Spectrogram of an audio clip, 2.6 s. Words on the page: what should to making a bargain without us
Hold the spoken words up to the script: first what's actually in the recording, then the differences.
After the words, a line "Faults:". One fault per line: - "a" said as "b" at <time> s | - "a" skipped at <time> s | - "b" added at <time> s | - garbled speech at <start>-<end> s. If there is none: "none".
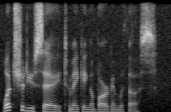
what should you say to making a bargain with us
Faults:
- "you say" added at 0.4 s
- "without" said as "with" at 1.8 s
